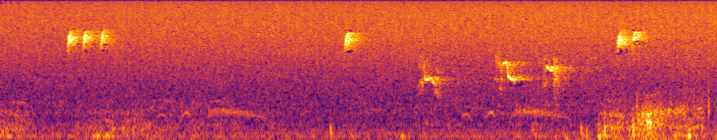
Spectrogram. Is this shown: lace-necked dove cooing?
yes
